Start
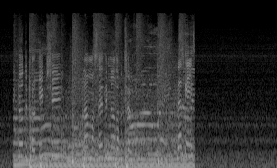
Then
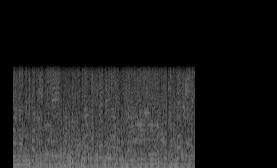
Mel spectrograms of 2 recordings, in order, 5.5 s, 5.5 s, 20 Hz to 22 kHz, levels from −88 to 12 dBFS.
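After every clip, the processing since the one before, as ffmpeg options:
-af "highpass=f=69:p=1,acompressor=threshold=0.0158:ratio=10,aresample=8000,acrusher=bits=4:dc=4:mix=0:aa=0.000001,aresample=44100,volume=1.5"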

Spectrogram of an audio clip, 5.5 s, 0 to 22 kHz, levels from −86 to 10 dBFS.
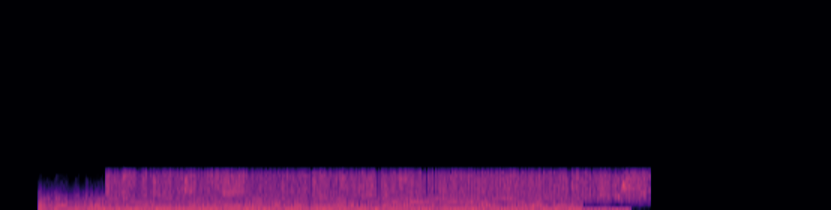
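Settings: -filter_complex "[0:a]acrossover=split=190|1300[s0][s1][s2];[s0]adelay=320[s3];[s2]adelay=450[s4];[s3][s1][s4]amix=inputs=3:normalize=0,volume=2.11"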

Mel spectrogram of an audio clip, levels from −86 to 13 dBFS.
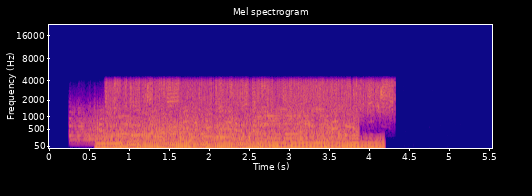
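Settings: -af "dynaudnorm=f=230:g=5:m=3.16,volume=2.51"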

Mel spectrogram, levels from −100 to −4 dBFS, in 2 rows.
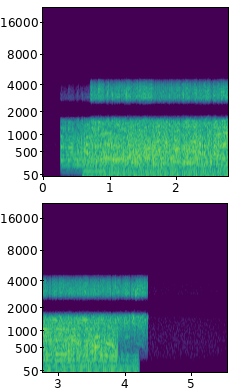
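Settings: -filter_complex "[0:a]asuperstop=centerf=2100:order=20:qfactor=1.6,acrossover=split=280 2800:gain=0.178 1 0.158[s0][s1][s2];[s0][s1][s2]amix=inputs=3:normalize=0,volume=0.75"

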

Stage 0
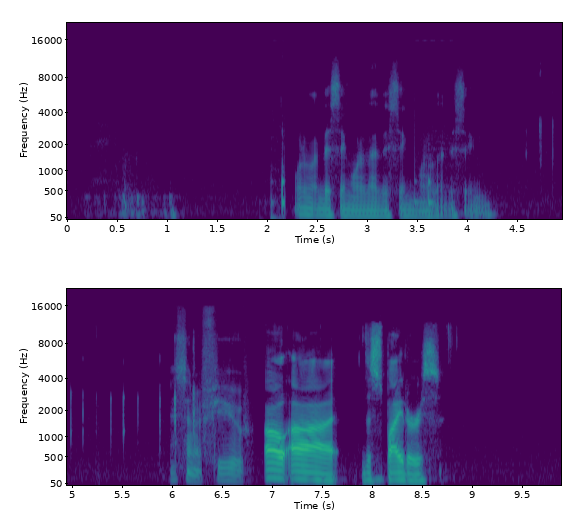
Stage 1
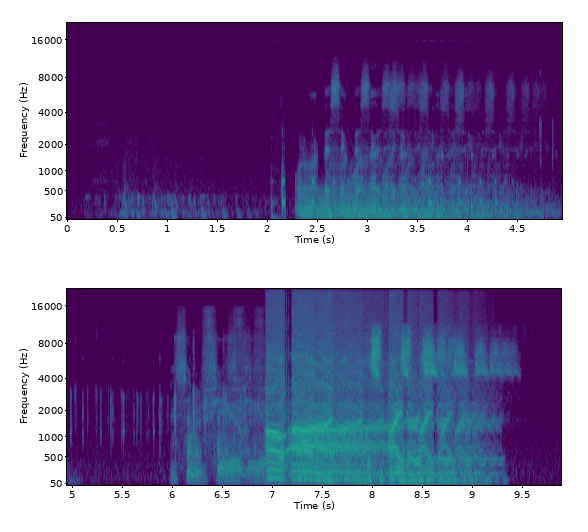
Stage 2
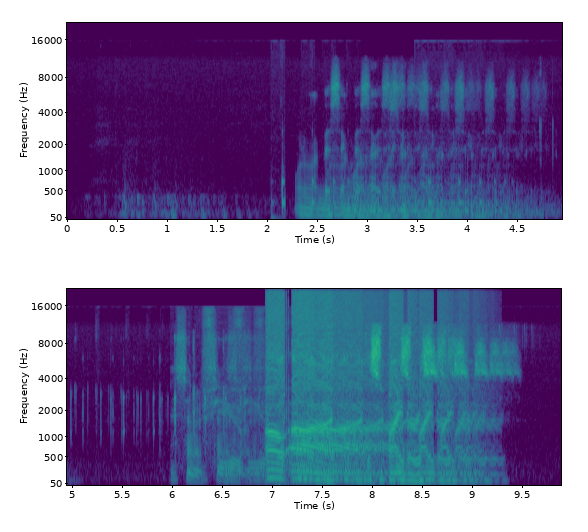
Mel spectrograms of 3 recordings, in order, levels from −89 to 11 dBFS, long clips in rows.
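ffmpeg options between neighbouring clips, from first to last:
-filter_complex "[0:a]acrossover=split=360|810[s0][s1][s2];[s1]aeval=exprs='(mod(53.1*val(0)+1,2)-1)/53.1':c=same[s3];[s0][s3][s2]amix=inputs=3:normalize=0,aecho=1:1:300|510|657|759.9|831.9:0.631|0.398|0.251|0.158|0.1,volume=1.19"
-af "crystalizer=i=5:c=0,volume=0.841"

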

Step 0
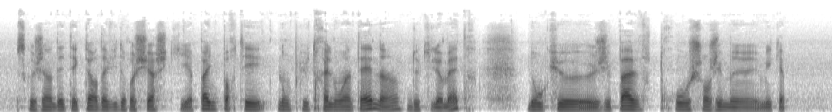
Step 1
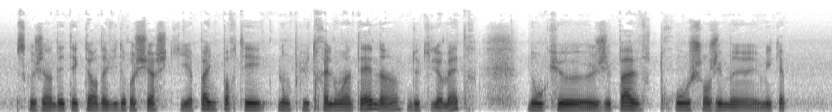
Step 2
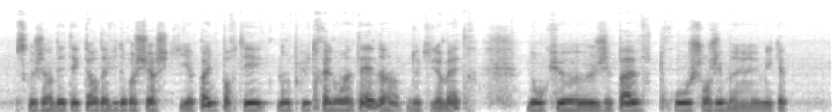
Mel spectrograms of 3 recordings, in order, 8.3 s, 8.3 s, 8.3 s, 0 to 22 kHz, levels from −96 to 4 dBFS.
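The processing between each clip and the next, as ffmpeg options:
-af "equalizer=f=320:t=o:w=0.45:g=11.5,volume=1.26"
-filter_complex "[0:a]afftfilt=real='hypot(re,im)*cos(PI*b)':imag='0':win_size=2048:overlap=0.75,asplit=2[s0][s1];[s1]adelay=26,volume=0.2[s2];[s0][s2]amix=inputs=2:normalize=0,volume=0.376"

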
